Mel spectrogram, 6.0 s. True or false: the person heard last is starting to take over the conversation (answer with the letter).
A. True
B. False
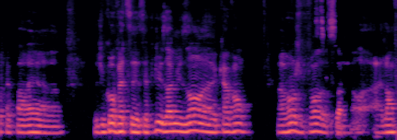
B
